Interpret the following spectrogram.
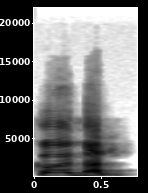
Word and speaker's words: colonel: the spelling spelling is c-o-l-o-n-e-l but how do we pronounce that word we pronounce it as kernel okay so that officer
